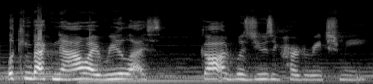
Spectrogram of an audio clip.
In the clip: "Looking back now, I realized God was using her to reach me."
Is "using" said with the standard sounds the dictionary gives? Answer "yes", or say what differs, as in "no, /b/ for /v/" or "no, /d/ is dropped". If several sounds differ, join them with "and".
yes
